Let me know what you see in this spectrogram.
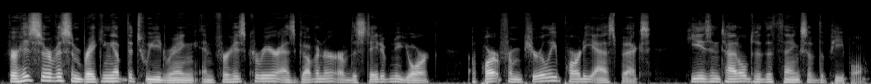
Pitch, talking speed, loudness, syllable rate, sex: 120 Hz, 240 wpm, -19 LUFS, 6.2 syllables/s, male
